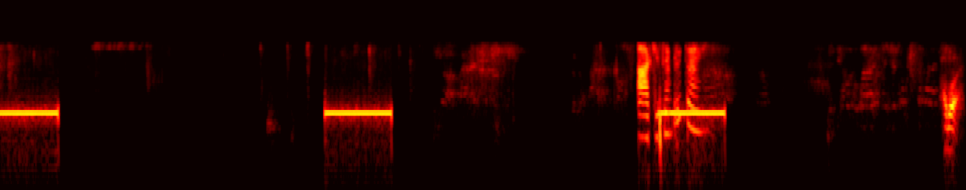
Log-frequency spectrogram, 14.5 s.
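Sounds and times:
telephone ringback tone: 0.0 - 0.9, 4.9 - 5.9, 9.9 - 10.9
speech: 9.6 - 10.9, 14.2 - 14.4.

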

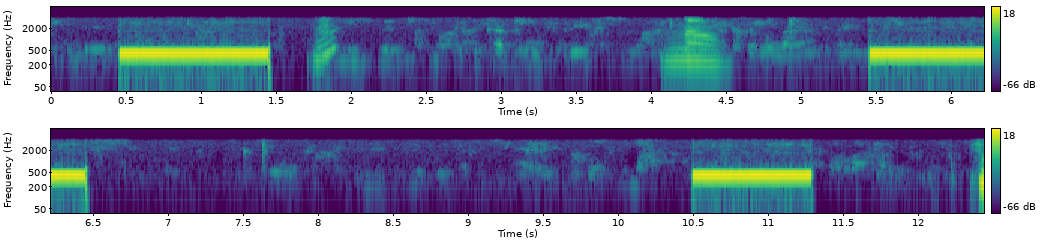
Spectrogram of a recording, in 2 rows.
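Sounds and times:
telephone busy signal on a phone call: 0.5 - 1.5, 5.5 - 6.5, 10.5 - 11.3
speech: 4.1 - 4.6.

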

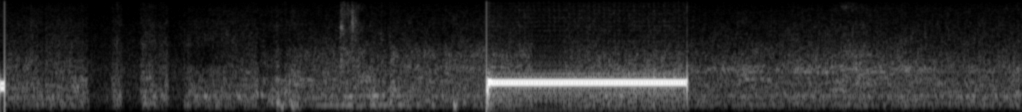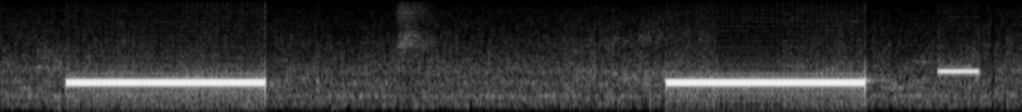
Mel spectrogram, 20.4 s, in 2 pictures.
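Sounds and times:
telephone line tone beeps after a dropped call: 4.9 - 6.9, 10.9 - 12.9, 16.9 - 18.9, 19.6 - 20.0.

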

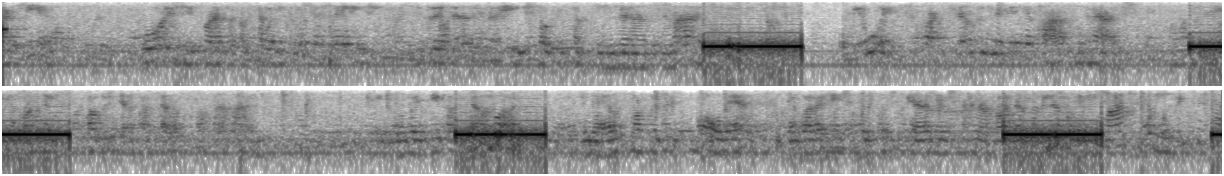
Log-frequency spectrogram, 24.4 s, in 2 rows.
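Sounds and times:
automated telephone answering system beep: 7.0 - 8.0, 11.9 - 12.9, 16.8 - 17.6, 22.2 - 23.2.

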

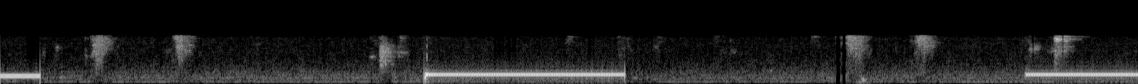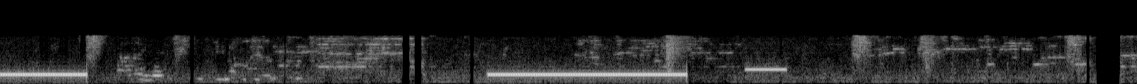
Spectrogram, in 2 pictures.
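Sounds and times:
telephone line beeps during a call transfer: 0.0 - 0.4, 4.3 - 6.3, 10.3 - 12.2, 16.3 - 19.3.

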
